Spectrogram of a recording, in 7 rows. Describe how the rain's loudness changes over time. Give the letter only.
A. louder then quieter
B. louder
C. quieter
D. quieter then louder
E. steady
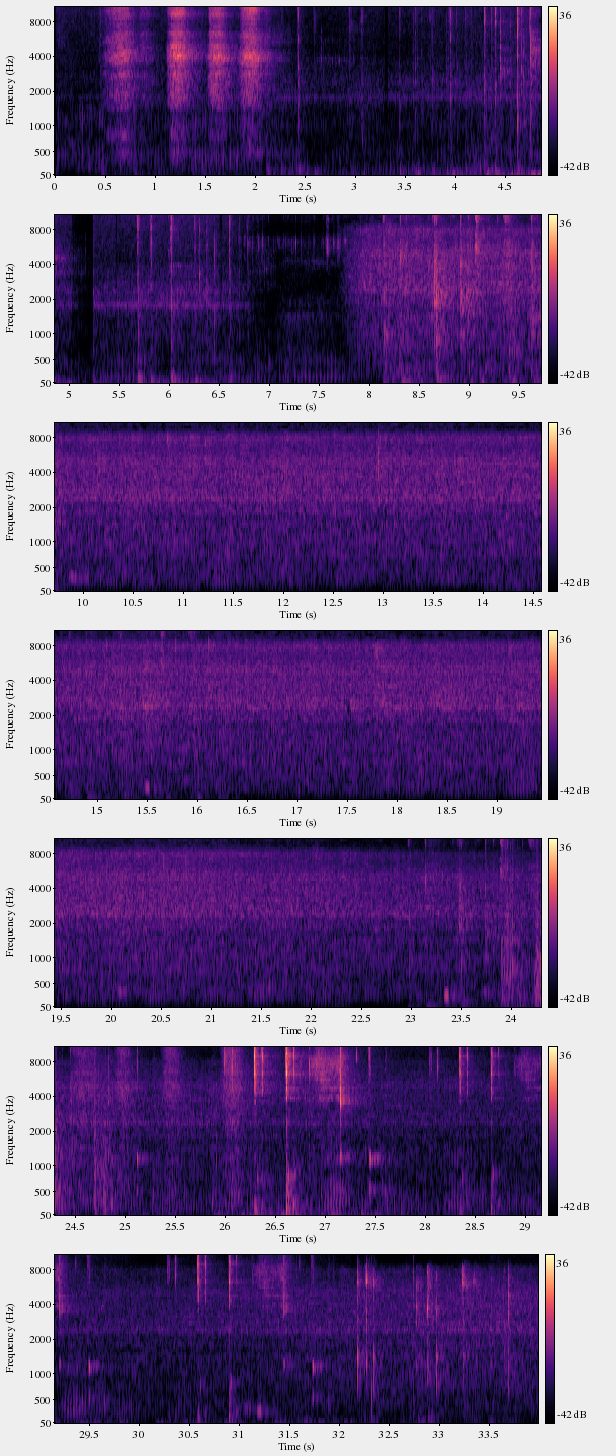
C.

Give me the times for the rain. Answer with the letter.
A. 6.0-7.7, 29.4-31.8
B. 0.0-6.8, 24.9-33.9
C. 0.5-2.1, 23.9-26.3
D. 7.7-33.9
D.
